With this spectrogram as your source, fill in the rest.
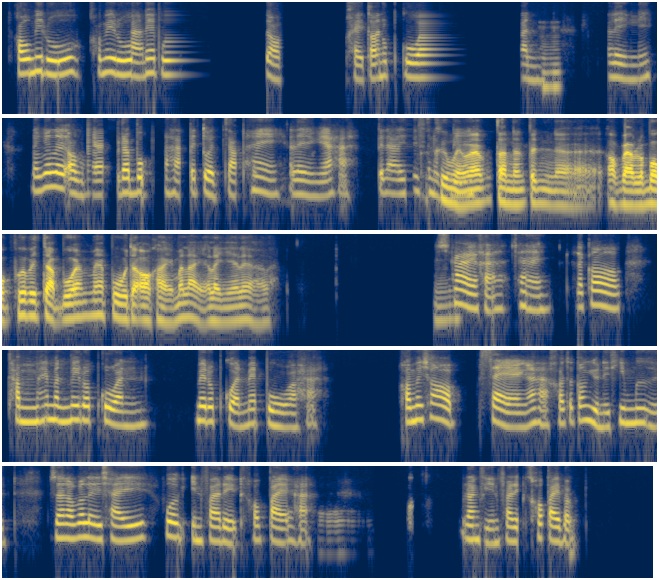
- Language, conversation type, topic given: Thai, unstructured, คุณเคยรู้สึกมีความสุขจากการทำโครงงานในห้องเรียนไหม?
- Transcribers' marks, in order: distorted speech; unintelligible speech; "บู" said as "ดู"; other noise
